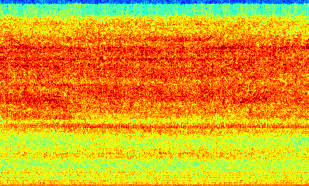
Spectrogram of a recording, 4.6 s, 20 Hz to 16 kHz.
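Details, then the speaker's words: Chrysler 225 Slant 6 generator engine just converted to Holley Sniper EFI; first cold start, idling about 700 rpm, throttle 0%, IAC 100%, battery voltage dipping, alternator disconnected; low even burble without knocks or misses; normal cold idle. "that was a pretty good startup huh engine RPM 700 something throttle position at zero of course"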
